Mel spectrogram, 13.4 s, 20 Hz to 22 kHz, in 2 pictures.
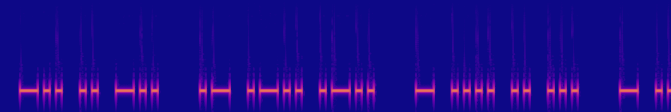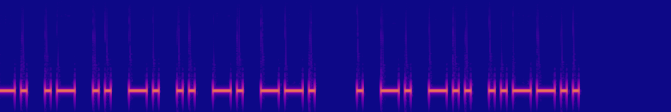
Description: Morse code, heard as a keyed tone, about 20 wpm, 700 Hz. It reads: DID ALL THIS TRAINING END?
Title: Sentences from Top 1000 Words - Review Part 4 - 20wpm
